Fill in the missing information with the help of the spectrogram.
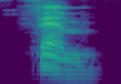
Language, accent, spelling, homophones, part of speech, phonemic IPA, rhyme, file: English, Australia, fem, femme, noun / adjective, /fɛm/, -ɛm, En-au-fem.ogg
- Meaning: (noun) 1. Synonym of femme 2. A feminine or effeminate person; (adjective) Feminine, effeminate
